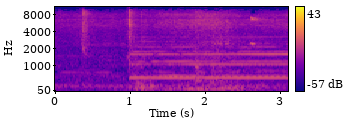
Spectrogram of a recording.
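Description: Train brakes squeal with a high steady whine.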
